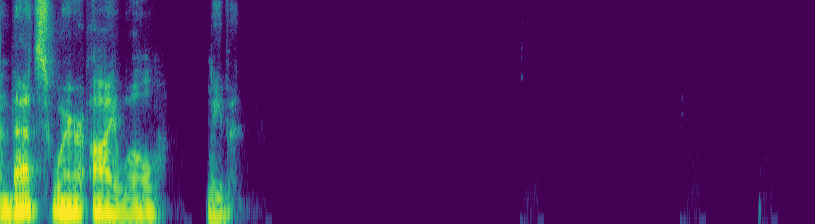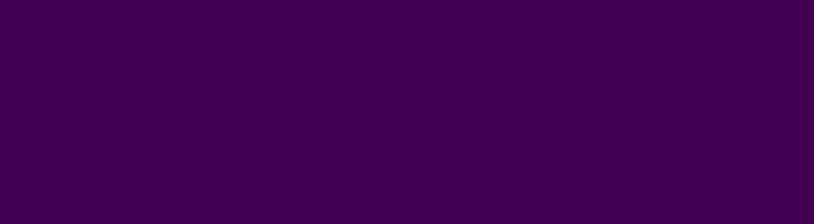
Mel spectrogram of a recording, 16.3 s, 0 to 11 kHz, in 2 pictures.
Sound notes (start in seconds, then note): 3.7 pause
